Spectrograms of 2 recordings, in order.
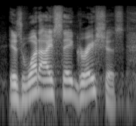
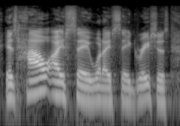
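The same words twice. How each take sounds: First: "what" pushed up and held in "Is what I say gracious?"; preacher's question with the weight on "what"; stress on WHAT. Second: "how" pushed up and stressed in "Is how I say what I say gracious?"; preacher's question with the weight on "how". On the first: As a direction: lean hard on "what", the rest lighter. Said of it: "It matters just as much what we say". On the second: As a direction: lean hard on "how", then let the line fall. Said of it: "as how we say it". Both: Shown as a demonstration.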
